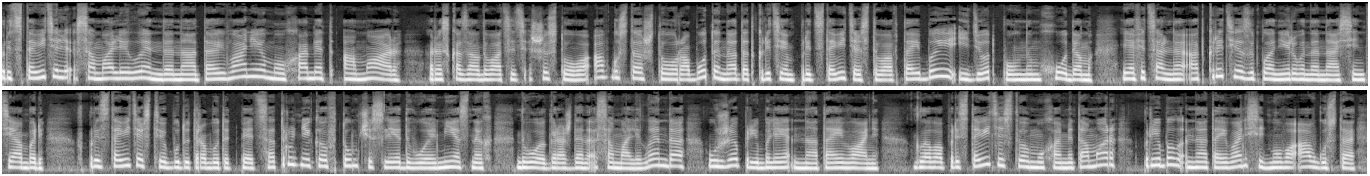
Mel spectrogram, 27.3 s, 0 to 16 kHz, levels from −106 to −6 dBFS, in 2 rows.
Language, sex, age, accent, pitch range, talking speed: Russian, female, 20-39, native, 190-240 Hz, 120 wpm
